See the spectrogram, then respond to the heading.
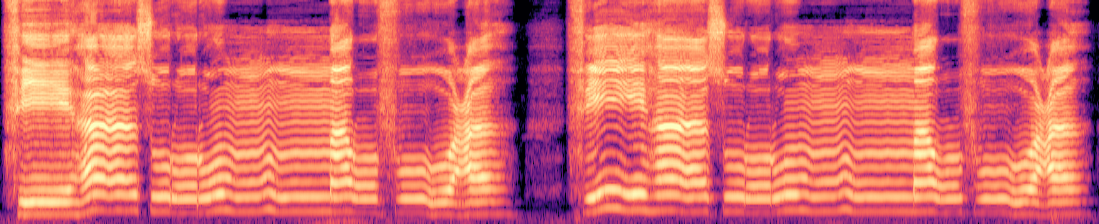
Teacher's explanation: یہاں پر را کو اور دوسرے را کو موٹا یعنی پر پڑھیں گے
